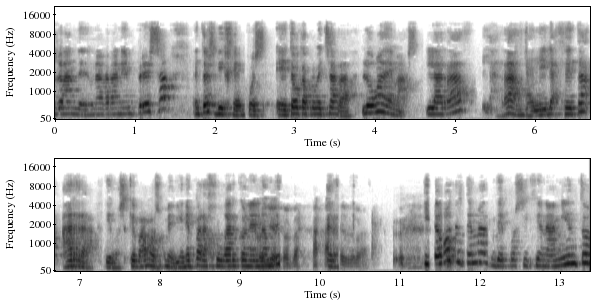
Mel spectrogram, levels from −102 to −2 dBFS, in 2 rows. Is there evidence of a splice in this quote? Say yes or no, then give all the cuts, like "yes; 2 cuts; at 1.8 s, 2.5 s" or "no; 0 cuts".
yes; 8 cuts; at 2.4 s, 3.5 s, 4.6 s, 5.3 s, 5.9 s, 7.3 s, 11.7 s, 12.1 s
